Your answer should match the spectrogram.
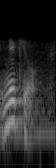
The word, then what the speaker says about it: Nikhil: N-I-K-H-I-L. – Okay, Nick Hill.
